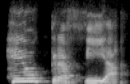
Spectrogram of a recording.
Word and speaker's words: geografía: So you can see there's quite a difference here in how we're pronouncing these two G's in Spanish. The first one is a H sound, and the second one is the hard G sound. So geografía. If you need a little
